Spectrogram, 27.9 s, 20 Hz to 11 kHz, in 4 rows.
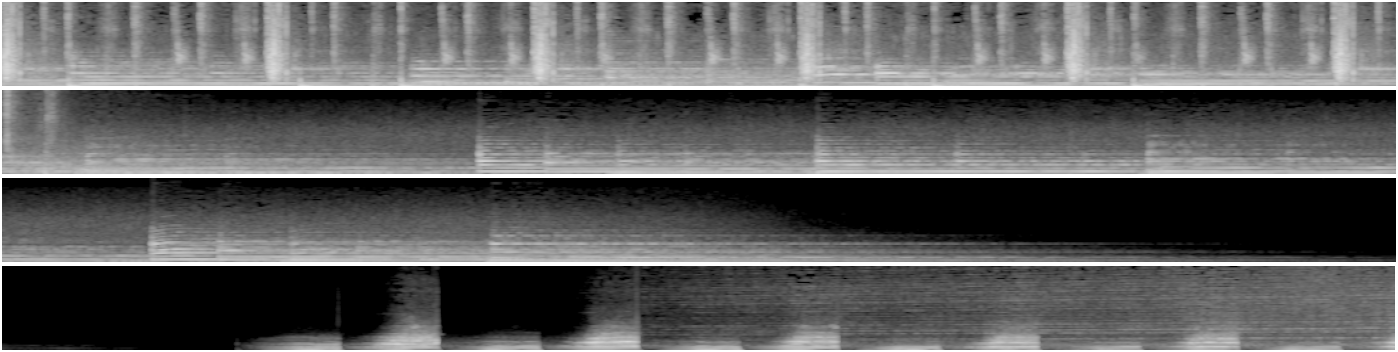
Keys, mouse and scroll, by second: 3.1-3.4 typing, 4.6-5.3 typing, 12.3 double click, 20.9 shift+click.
